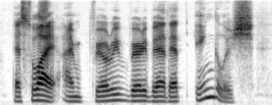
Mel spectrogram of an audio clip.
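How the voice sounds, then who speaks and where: In a very clean recording with a silent background, a man with a Korean accent speaks at a fairly high pitch, the sound dry and close with no echo. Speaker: Korean language teacher. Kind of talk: tutorial. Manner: halting.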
